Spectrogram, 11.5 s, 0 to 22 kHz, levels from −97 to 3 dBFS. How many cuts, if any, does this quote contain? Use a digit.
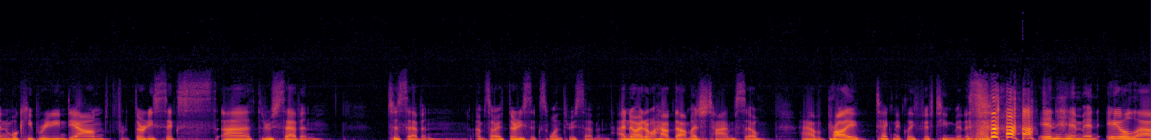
2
